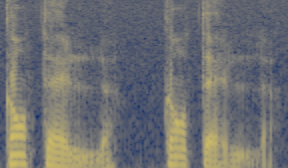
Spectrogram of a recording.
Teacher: here the D would be pronounced a bit more like a T. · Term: liaison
